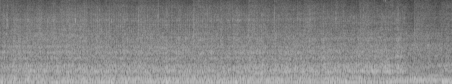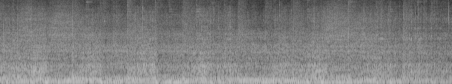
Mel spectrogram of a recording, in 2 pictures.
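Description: A tracked Caiman Expert ATV and a Toyota Land Cruiser locked in a winter tug of war, their engines droning in one loud, continuous roar that shifts slightly in tone partway through.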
